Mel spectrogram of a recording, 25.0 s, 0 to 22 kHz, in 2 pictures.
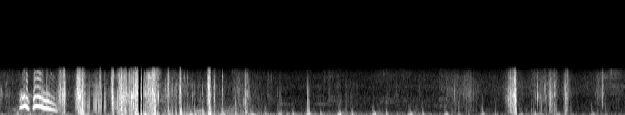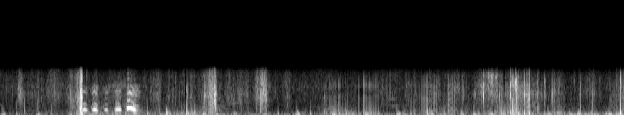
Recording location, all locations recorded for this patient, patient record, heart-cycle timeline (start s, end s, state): pulmonary valve (PV)
aortic valve (AV)+pulmonary valve (PV)+tricuspid valve (TV)+mitral valve (MV)
#Age: Child
#Sex: Female
#Height: 133.0 cm
#Weight: 28.8 kg
#Pregnancy status: False
#Murmur: Absent
#Murmur locations: nan
#Most audible location: nan
#Systolic murmur timing: nan
#Systolic murmur shape: nan
#Systolic murmur grading: nan
#Systolic murmur pitch: nan
#Systolic murmur quality: nan
#Diastolic murmur timing: nan
#Diastolic murmur shape: nan
#Diastolic murmur grading: nan
#Diastolic murmur pitch: nan
#Diastolic murmur quality: nan
#Outcome: Abnormal
#Campaign: 2015 screening campaign
0.00	5.38	unannotated
5.38	5.58	diastole
5.58	5.70	S1
5.70	5.84	systole
5.84	5.94	S2
5.94	6.14	diastole
6.14	6.28	S1
6.28	6.40	systole
6.40	6.50	S2
6.50	6.76	diastole
6.76	6.90	S1
6.90	7.02	systole
7.02	7.12	S2
7.12	7.44	diastole
7.44	7.58	S1
7.58	7.72	systole
7.72	7.86	S2
7.86	8.16	diastole
8.16	8.30	S1
8.30	8.44	systole
8.44	8.54	S2
8.54	8.88	diastole
8.88	9.00	S1
9.00	9.15	systole
9.15	9.28	S2
9.28	9.62	diastole
9.62	9.72	S1
9.72	9.86	systole
9.86	9.96	S2
9.96	10.16	diastole
10.16	24.99	unannotated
